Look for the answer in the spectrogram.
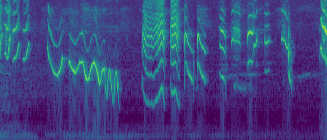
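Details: Tame black-naped oriole singing its loud, distinctive song: looping and wavering whistles, a burst of stacked falling notes, then quick high chips repeated about four per second over a low hum.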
